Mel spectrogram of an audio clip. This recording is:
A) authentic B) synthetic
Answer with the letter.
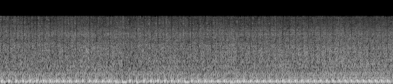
A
